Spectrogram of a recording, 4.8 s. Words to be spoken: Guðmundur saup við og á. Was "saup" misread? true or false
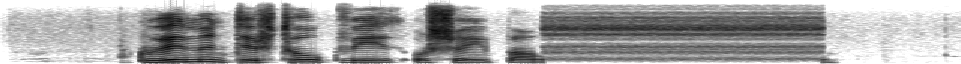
true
